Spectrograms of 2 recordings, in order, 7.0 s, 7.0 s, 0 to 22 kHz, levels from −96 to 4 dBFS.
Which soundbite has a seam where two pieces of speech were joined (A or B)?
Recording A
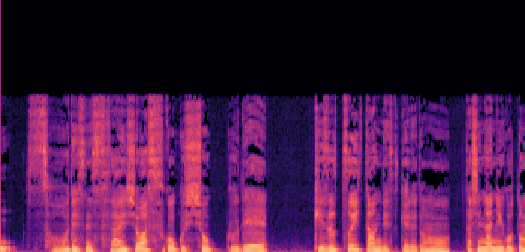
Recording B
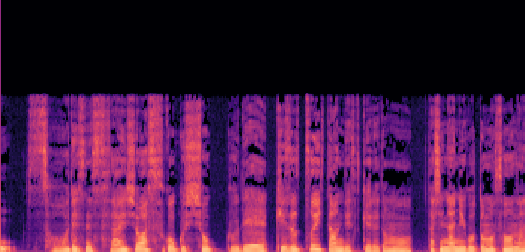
B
